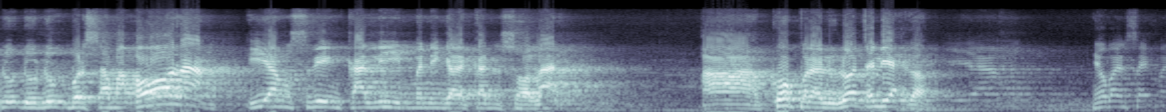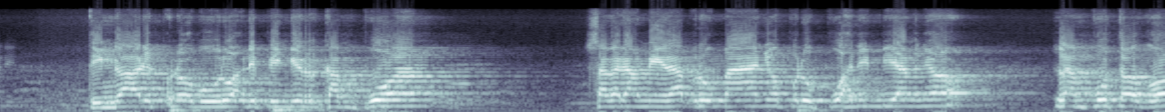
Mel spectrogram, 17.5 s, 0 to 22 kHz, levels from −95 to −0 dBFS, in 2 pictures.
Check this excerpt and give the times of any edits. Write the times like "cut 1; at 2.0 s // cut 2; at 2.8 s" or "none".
cut 1; at 8.7 s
